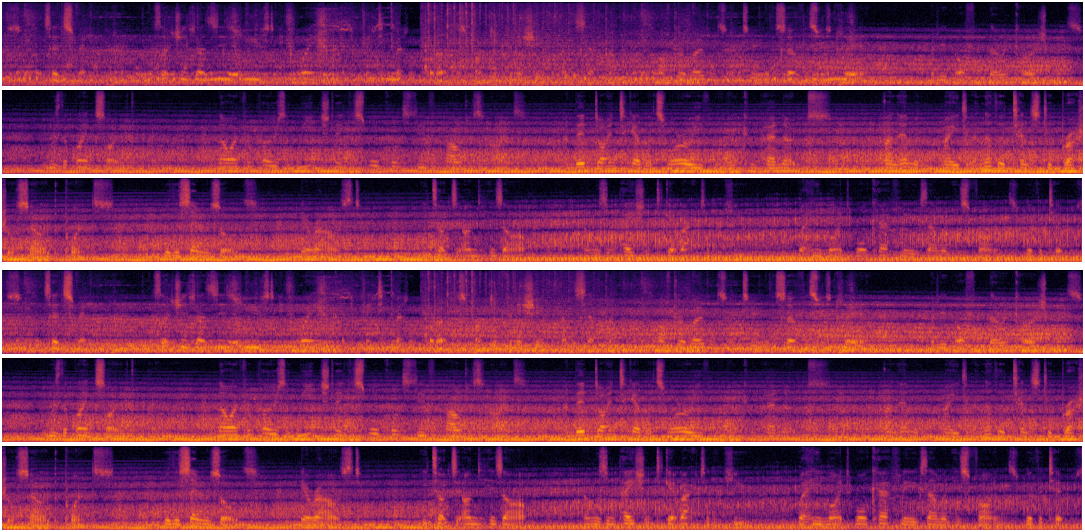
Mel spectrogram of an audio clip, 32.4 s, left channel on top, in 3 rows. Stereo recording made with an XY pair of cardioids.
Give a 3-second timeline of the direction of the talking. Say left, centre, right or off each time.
right, right, right, right, right, centre, left, centre, right, right, right.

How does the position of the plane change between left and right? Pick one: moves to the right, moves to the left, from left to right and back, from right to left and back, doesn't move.
moves to the left.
